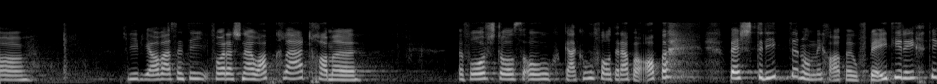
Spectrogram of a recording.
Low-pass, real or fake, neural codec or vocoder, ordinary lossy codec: 7.2 kHz; fake; codec, 16 kHz, 6 kbps, DAC; AAC, 64 kbps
